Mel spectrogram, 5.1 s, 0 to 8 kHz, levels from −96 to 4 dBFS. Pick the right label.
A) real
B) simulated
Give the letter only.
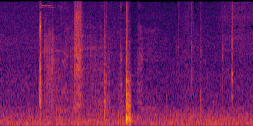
A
